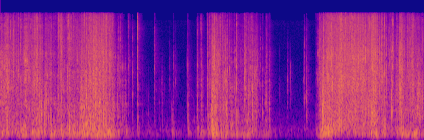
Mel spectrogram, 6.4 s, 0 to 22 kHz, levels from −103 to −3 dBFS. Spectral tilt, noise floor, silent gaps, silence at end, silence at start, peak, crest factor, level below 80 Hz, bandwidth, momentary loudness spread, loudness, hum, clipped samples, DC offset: -2 dB/octave; -63 dBFS; none; 0 s; 0 s; -10 dBFS; 26 dB; -62 dBFS; 16 kHz; 17 LU; -31 LUFS; none; under 0.1%; under 0.1%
